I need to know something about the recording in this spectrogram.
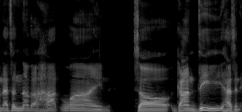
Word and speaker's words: Gandhi: another hot line so gandhi has an h in it you know it's g-a-n-d-h-i but the h is silent so you say gone d and he's saying you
